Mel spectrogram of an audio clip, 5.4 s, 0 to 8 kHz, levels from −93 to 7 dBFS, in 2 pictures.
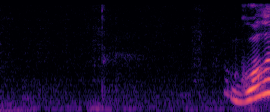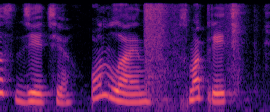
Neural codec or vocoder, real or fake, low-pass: vocoder, 22.05 kHz, 80 mel bands, Vocos; fake; 7.2 kHz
